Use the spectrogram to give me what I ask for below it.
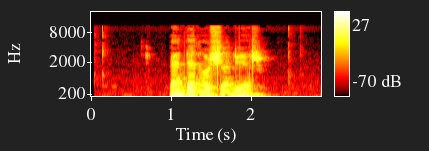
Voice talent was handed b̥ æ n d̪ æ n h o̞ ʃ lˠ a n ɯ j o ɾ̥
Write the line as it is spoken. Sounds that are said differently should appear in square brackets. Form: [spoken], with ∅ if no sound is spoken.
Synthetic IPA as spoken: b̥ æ n d̪ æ n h o̞ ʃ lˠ a n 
